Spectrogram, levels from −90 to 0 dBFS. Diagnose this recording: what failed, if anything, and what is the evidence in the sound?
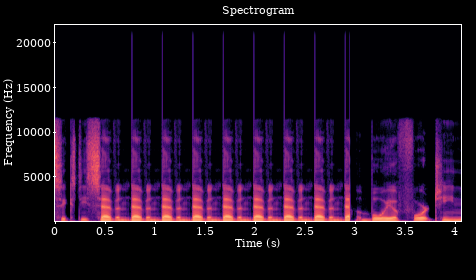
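A broken-record loop runs from 0.77 to 2.95 s: a 0.30 s fragment of the speech repeats seven times back to back, and the audio due in that span never arrives. This most likely points to a playback or streaming buffer stalling and resending its last held block.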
